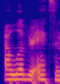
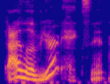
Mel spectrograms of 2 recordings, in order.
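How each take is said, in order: First: Said in the usual way. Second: "your" lifted higher than the rest; stress on YOUR. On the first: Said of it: "He was like". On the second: Retold or imitated. Retelling the comeback to a compliment, stress on YOUR. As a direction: lean on "your" to return the compliment.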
